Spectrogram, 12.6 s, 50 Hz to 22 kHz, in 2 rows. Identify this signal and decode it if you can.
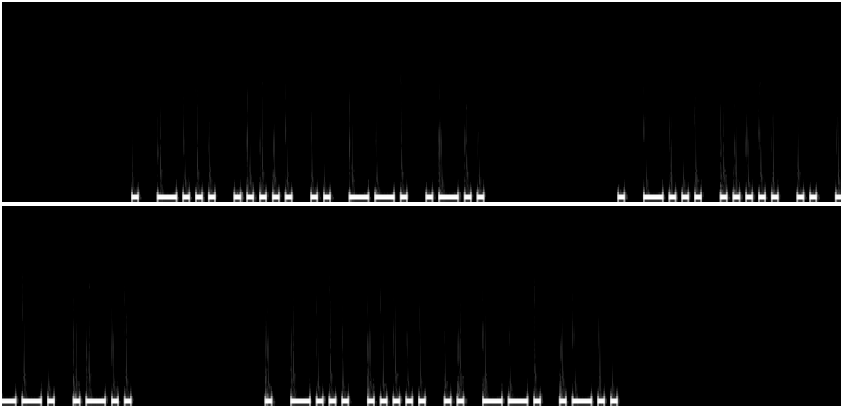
Morse code, heard as a keyed tone, about 25 wpm, 700 Hz. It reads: EB5IGL EB5IGL EB5IGL
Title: DXCC-100 Call Signs - 6 Characters - Repeated 3x - 25wpm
